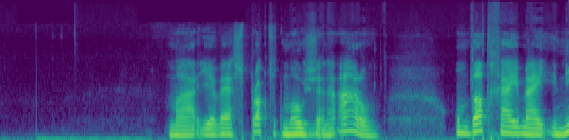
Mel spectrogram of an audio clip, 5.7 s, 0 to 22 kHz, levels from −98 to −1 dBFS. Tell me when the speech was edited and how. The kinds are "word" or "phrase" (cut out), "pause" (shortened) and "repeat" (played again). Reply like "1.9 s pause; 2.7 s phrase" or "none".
1.5 s pause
